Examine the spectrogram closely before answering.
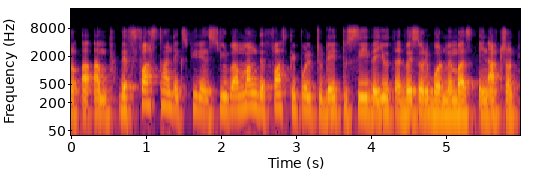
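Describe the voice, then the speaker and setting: Young male host, upbeat and rambling, dark muffled tone. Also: mid-range voice. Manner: enthusiastic, rambling with many fillers. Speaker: event host. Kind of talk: live online event hosting.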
